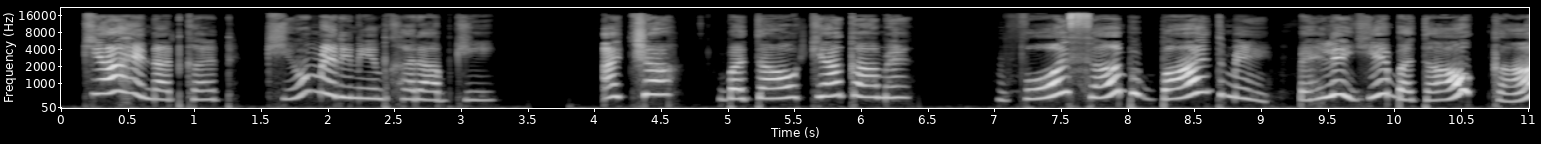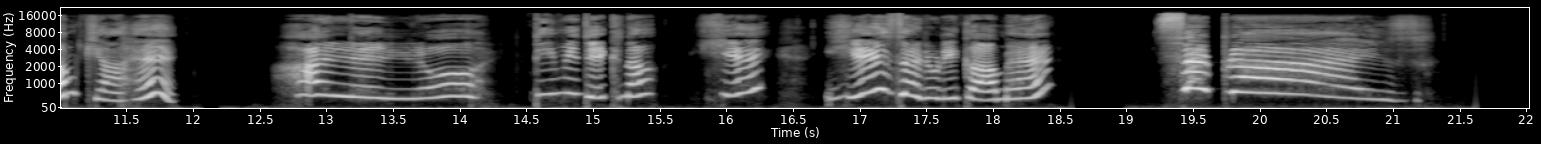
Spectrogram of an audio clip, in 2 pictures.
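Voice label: Hindi, Character; voice demos; GoLocalise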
